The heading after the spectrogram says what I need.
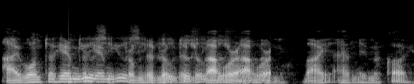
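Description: Speech runs with a doubled audio track from 0.69 to 2.71 s, right after "I want to hear". A second full-band copy trails the original by roughly a third of a second at about 5 dB lower, and it switches in and out abruptly. Unlike a room echo or reverb, it has no decaying tail and no room colouring. It is likely caused by the audio being captured again through a slower path and mixed back in.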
